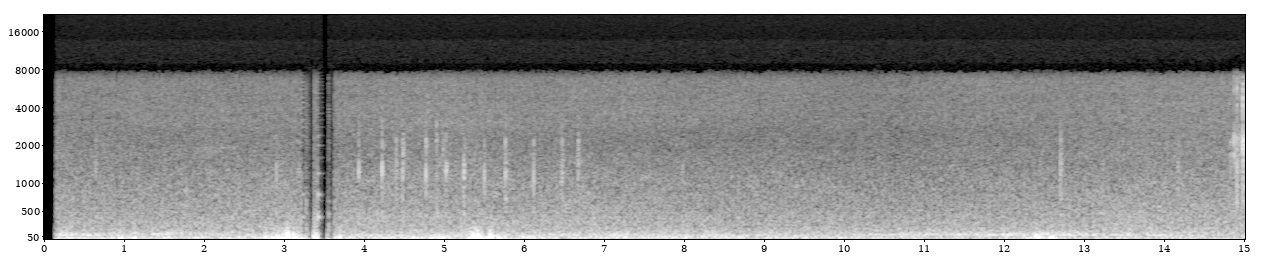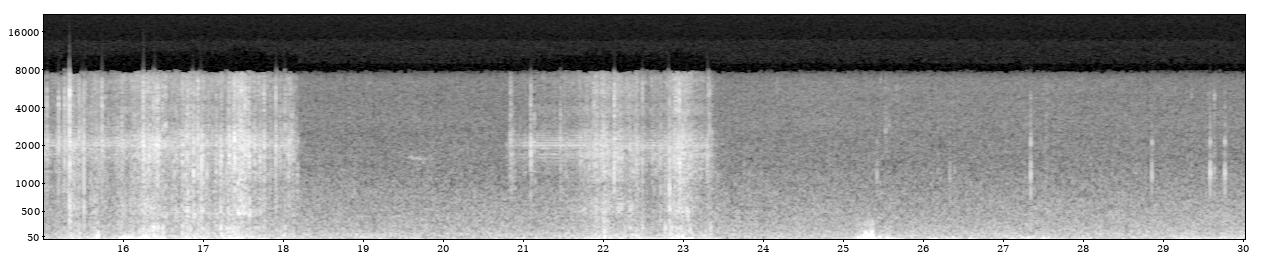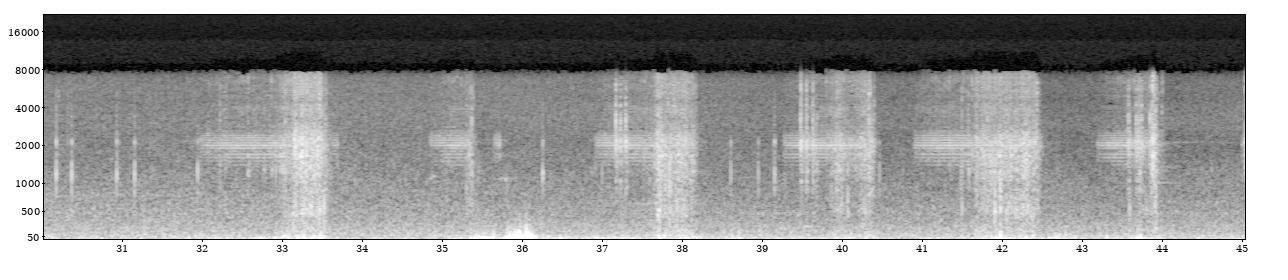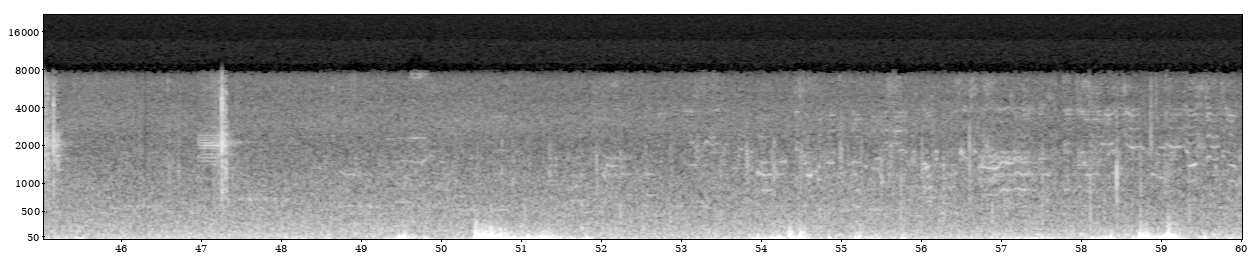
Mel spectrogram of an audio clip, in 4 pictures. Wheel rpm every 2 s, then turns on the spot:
0, 0, 0, 0, 0, 0, 0, 10, 10, 0, 10, 0, 0, 0, 0, 10, 0, 0, 0, 0, 10, 0, 0, 0, 0, 0, 0, 0, 0, 0.
14-18 20-22 30-32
